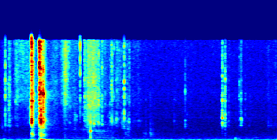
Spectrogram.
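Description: A few light, sharp clicks and taps from fingers handling a small die-cast Hot Wheels toy car, the clearest about half a second in.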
